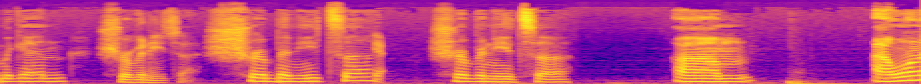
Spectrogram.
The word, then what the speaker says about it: Srebrenica: Srebrenica.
